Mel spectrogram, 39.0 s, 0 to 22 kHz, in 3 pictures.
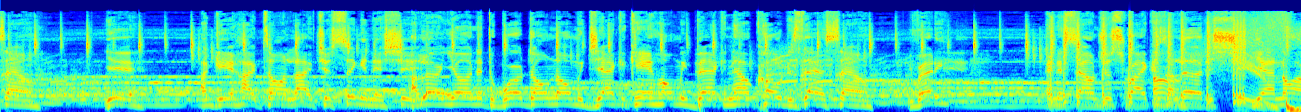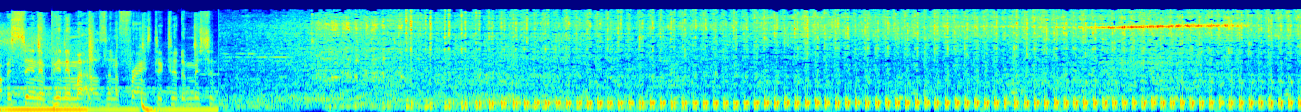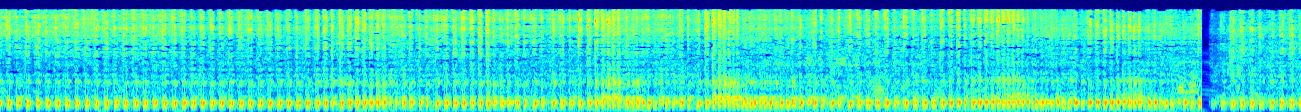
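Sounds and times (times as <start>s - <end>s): motorcycle engine idling: 10.5s - 15.2s, 16.1s - 39.0s.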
